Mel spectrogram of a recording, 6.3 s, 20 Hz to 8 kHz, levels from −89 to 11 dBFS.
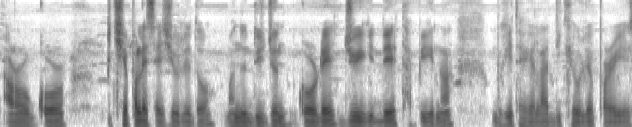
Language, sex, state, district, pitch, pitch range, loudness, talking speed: Nagamese, male, Nagaland, Kohima, 90 Hz, 85-95 Hz, -22 LUFS, 190 wpm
